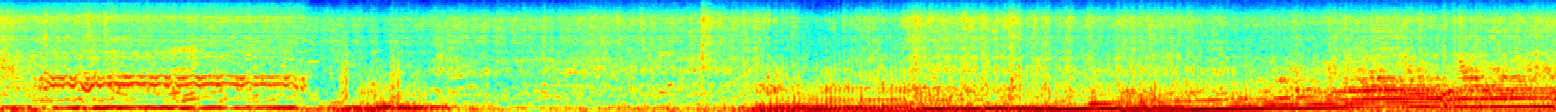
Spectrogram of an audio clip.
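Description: An engine revs hard, rising in pitch.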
